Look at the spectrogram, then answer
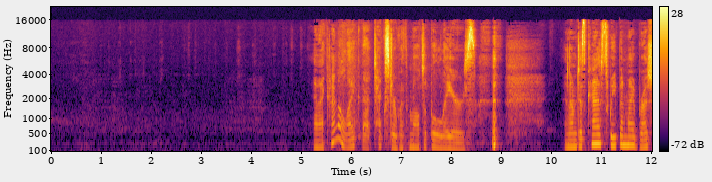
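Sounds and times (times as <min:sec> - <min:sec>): paintbrush sweeping over paper: 0:00.4 - 0:08.3.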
